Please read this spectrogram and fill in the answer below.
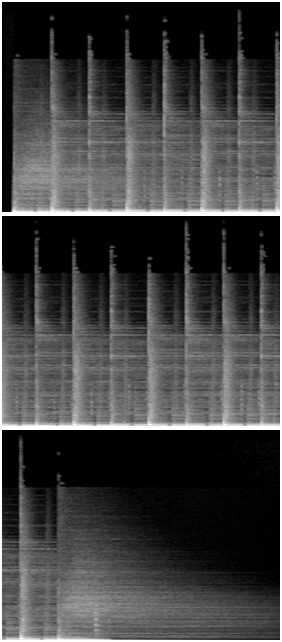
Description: bass blues

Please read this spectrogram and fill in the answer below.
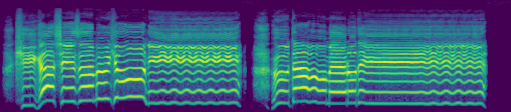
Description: EQ Filter After

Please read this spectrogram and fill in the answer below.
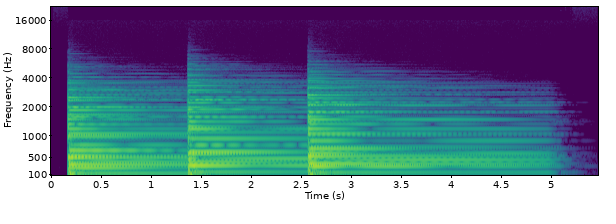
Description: Chord bIIImaj7

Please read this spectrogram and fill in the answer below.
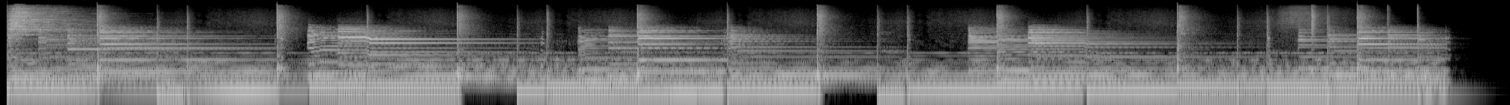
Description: guitar pattern

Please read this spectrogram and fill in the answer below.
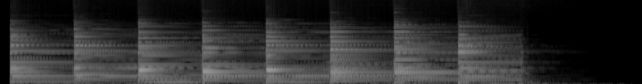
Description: keyboard top note

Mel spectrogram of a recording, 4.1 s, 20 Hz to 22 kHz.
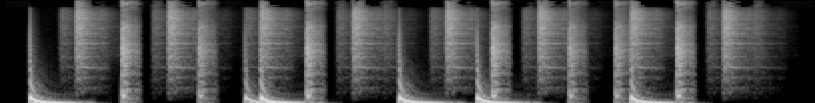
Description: Rhythm 2Step

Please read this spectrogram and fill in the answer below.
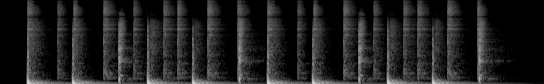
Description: Rhythm Reggae

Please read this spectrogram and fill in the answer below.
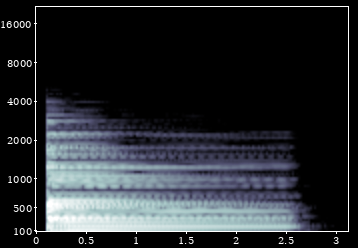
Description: Chord Tension Dominant V7 9 11 b13

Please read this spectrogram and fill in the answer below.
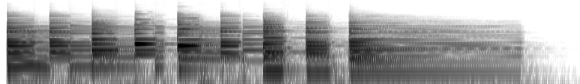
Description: Keyboard

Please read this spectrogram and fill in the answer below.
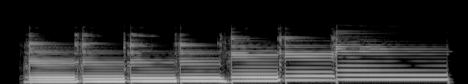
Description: guitar minor bluenote

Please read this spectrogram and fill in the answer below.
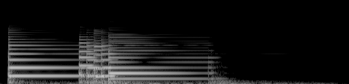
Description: Keyboard Turn

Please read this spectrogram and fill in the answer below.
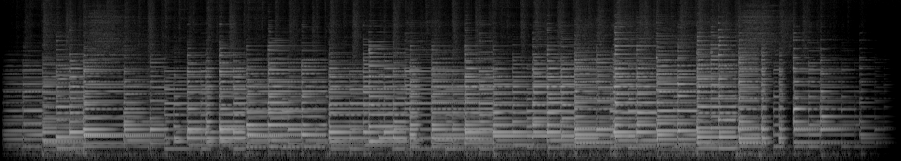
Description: Mix Piano On Comp On

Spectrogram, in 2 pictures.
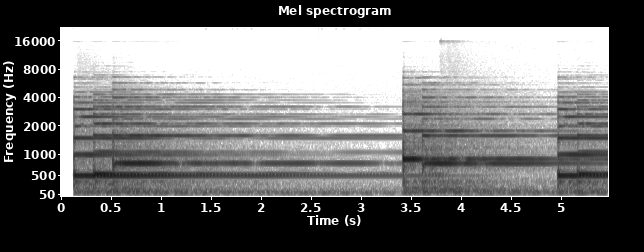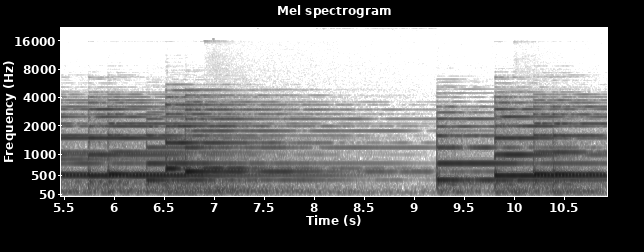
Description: Reverb Delay Piano Reverb Far

